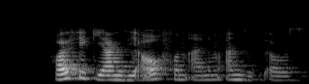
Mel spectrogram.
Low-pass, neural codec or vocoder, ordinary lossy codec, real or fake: 5.4 kHz; none; none; real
